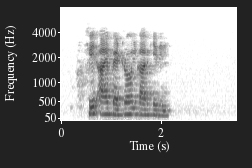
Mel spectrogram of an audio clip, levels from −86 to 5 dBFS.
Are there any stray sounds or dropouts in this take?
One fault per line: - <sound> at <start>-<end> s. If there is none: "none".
none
